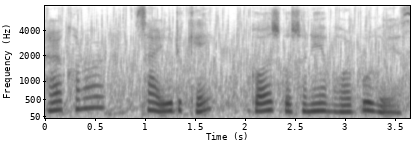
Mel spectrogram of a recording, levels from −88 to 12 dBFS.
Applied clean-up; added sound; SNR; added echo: none; Liquid; 17 dB; none.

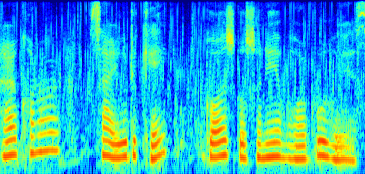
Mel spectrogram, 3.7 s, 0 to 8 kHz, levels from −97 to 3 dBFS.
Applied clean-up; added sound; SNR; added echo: neural mask model RNNoise.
